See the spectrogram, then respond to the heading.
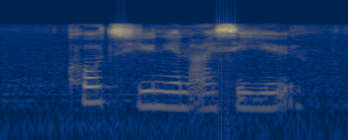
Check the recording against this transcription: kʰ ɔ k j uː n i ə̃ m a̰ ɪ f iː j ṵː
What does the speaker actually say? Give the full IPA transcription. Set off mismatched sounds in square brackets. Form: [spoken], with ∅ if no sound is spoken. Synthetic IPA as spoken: kʰ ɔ [t] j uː n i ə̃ [n] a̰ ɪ [s] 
